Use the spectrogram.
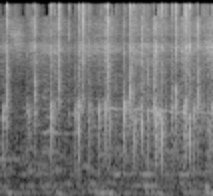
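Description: Crowd applause at an outdoor greased pole climbing contest in Erdek, a steady dense clatter of clapping over mixed crowd noise, with voices talking and calling out through it.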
